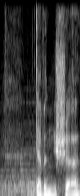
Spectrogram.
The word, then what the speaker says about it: Devonshire: in England is known as something sure we pronounce it sure Devonshire is where I live uh I mean some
